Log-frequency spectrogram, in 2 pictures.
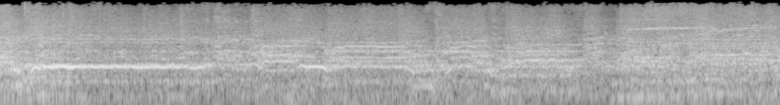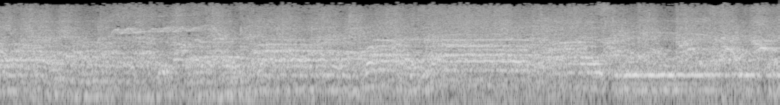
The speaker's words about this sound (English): Perhaps you could hear them screaming, God is dead in the background there as the pro-lifers were singing Amazing Grace.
